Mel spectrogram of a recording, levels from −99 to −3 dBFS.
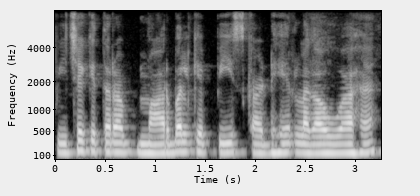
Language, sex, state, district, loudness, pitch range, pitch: Hindi, male, Jharkhand, Garhwa, -18 LUFS, 135-145 Hz, 140 Hz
